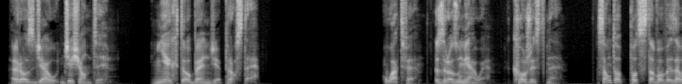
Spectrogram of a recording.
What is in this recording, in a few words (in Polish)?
audiobook biznes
